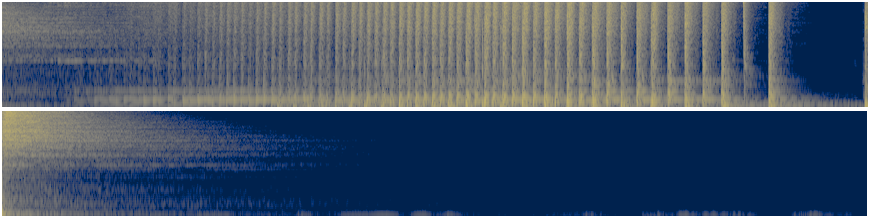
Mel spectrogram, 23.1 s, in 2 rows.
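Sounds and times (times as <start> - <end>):
drums: 0.0 - 14.3.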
